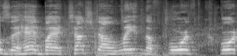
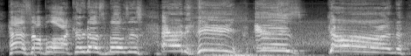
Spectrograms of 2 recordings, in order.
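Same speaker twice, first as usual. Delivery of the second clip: touchdown call; 9 semitones higher than usual. Acted. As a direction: roar it out as he breaks free. Touchdown run called live.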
